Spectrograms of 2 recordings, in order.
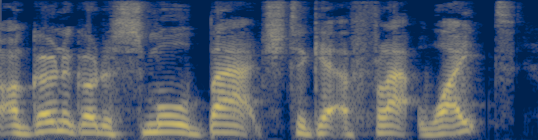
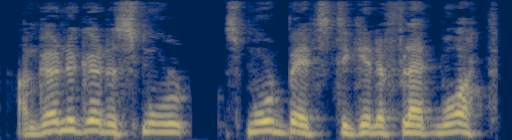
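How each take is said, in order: First: It is said in the speaker's everyday accent. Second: It is said in a South African accent. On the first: "when I'm saying" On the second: "when you say it in South African"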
